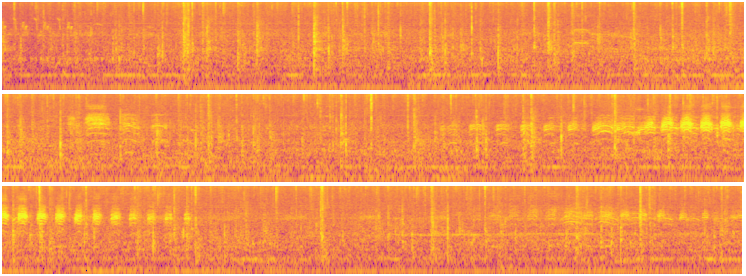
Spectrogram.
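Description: Light rain falling, a steady hiss with scattered drops ticking close by. Partway through, a louder run of rapid, evenly pulsed high-pitched chatter lasts about four seconds.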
